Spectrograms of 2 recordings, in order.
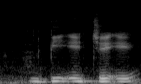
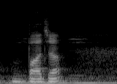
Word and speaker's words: Baja: BAJA is not Baja. And this is for the Indian audience, and you know, even when I was very new to this, when I was a kid, I pronounced it as Baja, but it's Baja.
